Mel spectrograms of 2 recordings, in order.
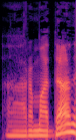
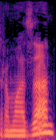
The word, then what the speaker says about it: Рамадан: И мы обсуждаем сегодня традиции поста, который принят в исламе, это месяц Рамадан, или кто говорит Рамазан, по-разному произносится.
